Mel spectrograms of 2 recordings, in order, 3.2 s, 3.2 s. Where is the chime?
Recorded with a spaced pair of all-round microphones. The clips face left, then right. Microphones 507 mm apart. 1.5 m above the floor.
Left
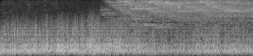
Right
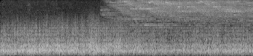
75° left (ahead or behind), 3.5 m.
